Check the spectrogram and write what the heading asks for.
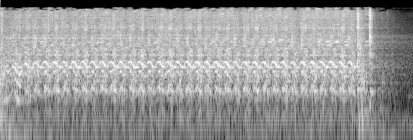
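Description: A car engine running loudly and steadily, cutting off abruptly near the end.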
